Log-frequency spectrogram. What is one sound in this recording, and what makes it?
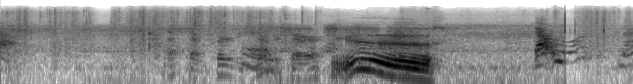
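Plastic wrapping and tissue paper rustle and crinkle.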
